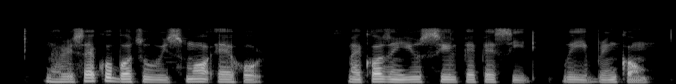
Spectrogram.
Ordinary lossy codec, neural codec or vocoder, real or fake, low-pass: none; none; real; 5.4 kHz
